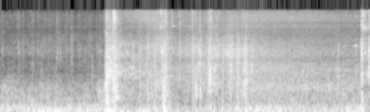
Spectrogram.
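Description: Glass shatters close by.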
